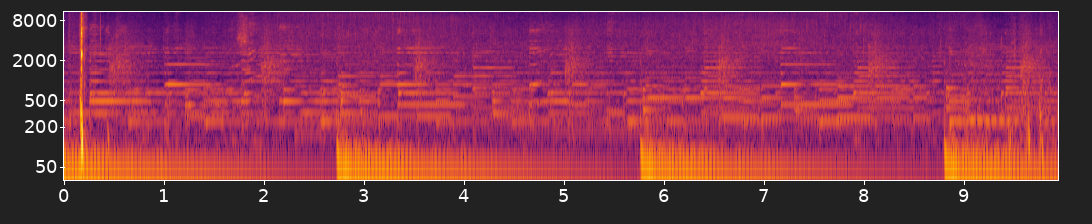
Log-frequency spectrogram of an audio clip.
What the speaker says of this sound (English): That is the sound of a roast vegetable dinner with beef pot pies.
